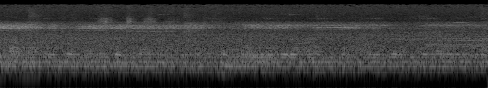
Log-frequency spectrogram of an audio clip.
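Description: Indistinct voices over a steady background din, with a faint, steady high-pitched whine running through it.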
